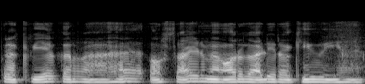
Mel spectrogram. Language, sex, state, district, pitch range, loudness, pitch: Hindi, male, Chhattisgarh, Raipur, 110-120 Hz, -15 LUFS, 115 Hz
